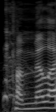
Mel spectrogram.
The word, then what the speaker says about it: Kamala: Kamala Harris. It's okay. You said her name wrong.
